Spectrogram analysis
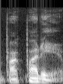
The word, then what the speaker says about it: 박바리: 이제 표기는 이제 정확한 표현은 북발인데 네. 제주도식의 그 아래아 그, 아~ 그 발음이 모음이 남아서 이제 박발이 박발이라고 합니다.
